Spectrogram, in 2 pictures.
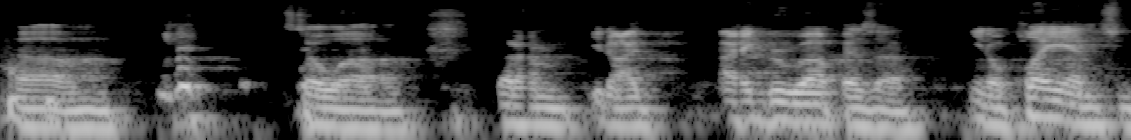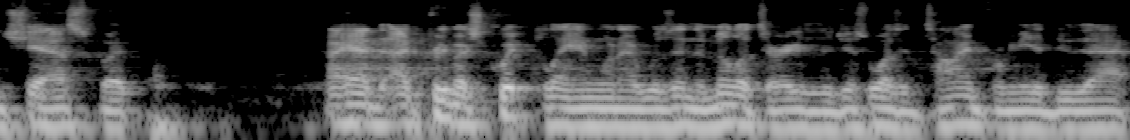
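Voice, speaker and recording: Speaking at a moderate pace with long, frequent pauses, a man with an American accent has a very deep, low voice that is somewhat breathy. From US South, South Louisiana. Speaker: chess federation president. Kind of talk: interview.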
